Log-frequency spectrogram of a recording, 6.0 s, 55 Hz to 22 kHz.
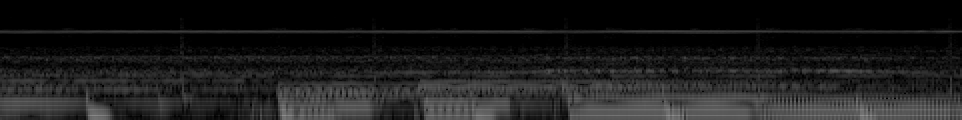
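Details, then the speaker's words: Toyota Prius gearbox (MG1) driven as DIY EV motor by Prius inverter with open inverter board, throttle-controlled after pre-charge; steady low hum with stepped tones as speed varies and faint high whine showing inverter started; normal. "now I'm just gonna press the start button you can hear a bit of a whine that means that inverter has started"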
